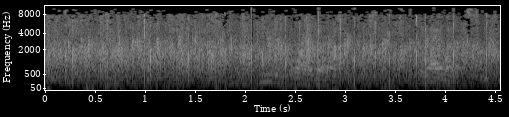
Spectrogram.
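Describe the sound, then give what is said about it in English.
Sustained audience applause for participants at a question-and-answer session, a dense steady wash of many hands clapping at even loudness for several seconds, with faint voices mixed in beneath it. “Give them a very big applause.”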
